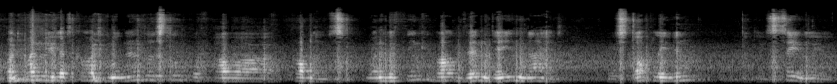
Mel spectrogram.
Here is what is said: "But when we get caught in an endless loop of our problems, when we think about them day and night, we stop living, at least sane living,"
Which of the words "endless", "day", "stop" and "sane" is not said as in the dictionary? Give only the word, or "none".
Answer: endless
